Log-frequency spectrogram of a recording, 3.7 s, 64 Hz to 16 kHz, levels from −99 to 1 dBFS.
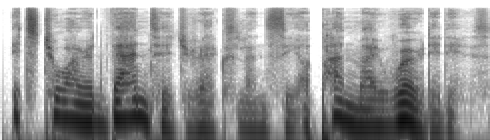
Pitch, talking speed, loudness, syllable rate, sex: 110 Hz, 180 wpm, -18 LUFS, 5.5 syllables/s, male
